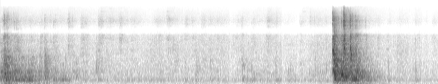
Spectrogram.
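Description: Flannel cloth rubbing over a phone's microphone: a loud rustle at the start that fades over about a second, then a second short rustle a little after three seconds in.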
